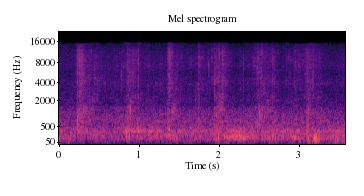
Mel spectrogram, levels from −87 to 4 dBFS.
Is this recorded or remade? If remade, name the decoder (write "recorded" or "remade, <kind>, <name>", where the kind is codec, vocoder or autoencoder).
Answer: recorded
